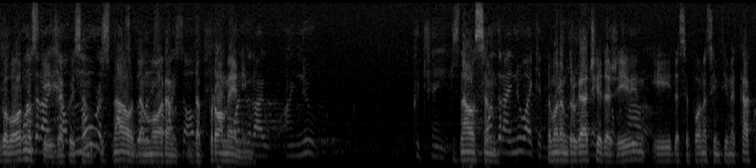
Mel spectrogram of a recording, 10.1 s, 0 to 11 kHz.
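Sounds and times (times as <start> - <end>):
man speaking: 0.0 - 4.5, 5.5 - 10.0
faint steady hiss: 0.0 - 10.0.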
